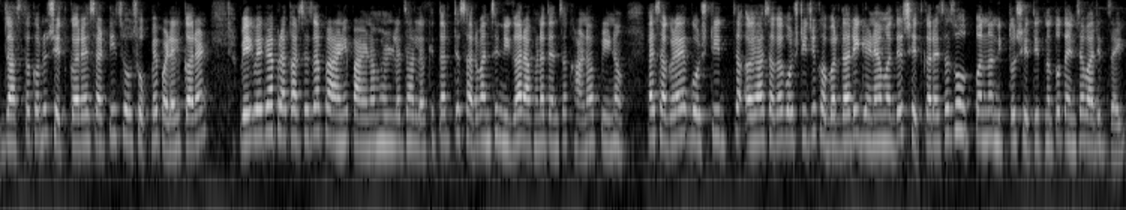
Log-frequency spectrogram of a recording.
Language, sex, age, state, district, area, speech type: Marathi, female, 18-30, Maharashtra, Raigad, urban, spontaneous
